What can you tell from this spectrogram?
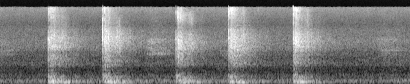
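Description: A volleyball bouncing on the hardwood gym floor: five hollow thuds roughly a second apart, each echoing briefly in the large hall.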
